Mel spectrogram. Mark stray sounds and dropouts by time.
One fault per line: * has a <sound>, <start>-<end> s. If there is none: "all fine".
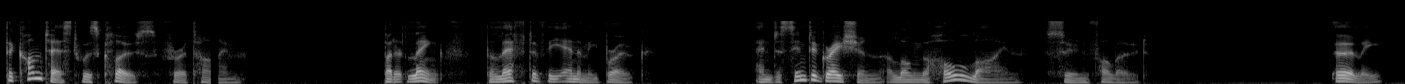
* has a dropout, 2.1-2.2 s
